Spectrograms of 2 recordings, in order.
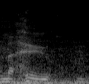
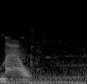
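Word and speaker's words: Mahou: a beer called a mahoo it's spelled like mahoo but it's called Mao it's a Spanish beer and it's very yummy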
